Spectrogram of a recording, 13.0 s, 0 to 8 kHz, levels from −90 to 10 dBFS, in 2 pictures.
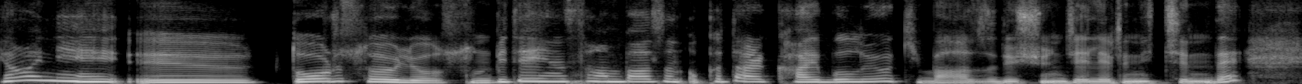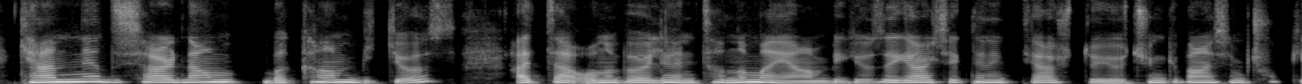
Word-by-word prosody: Yani, 300 Hz, -7 st, +4 dB
eee, 195 Hz, -2 st, +1 dB, 0.2 s
doğru 265 Hz, +3 st, +2 dB
söylüyorsun. 190 Hz, -9 st, -1 dB
Bir 230 Hz, -, +1 dB
de 285 Hz, -, 0 dB
insan 260 Hz, -1 st, +1 dB
bazen 255 Hz, 0 st, -2 dB
o -, -, -9 dB
kadar 250 Hz, -1 st, -4 dB
kayboluyor 235 Hz, +2 st, -2 dB
ki 250 Hz, -, -10 dB
bazı 150 Hz, -3 st, -7 dB
düşüncelerin 140 Hz, 0 st, -3 dB
içinde, 140 Hz, -, -3 dB, 0.4 s
kendine 225 Hz, +4 st, +6 dB
dışarıdan 210 Hz, +1 st, +1 dB
bakan 210 Hz, +2 st, +2 dB
bir 180 Hz, -, -10 dB
göz, 225 Hz, +11 st, -3 dB, 0.3 s
hatta 195 Hz, 0 st, +1 dB
onu, 185 Hz, 0 st, 0 dB
böyle, 185 Hz, +2 st, +1 dB
hani, 180 Hz, -3 st, +1 dB
tanımayan 185 Hz, -8 st, +2 dB
bir -, -, -6 dB
göze 175 Hz, +4 st, -2 dB
gerçekten 200 Hz, +1 st, -1 dB
ihtiyaç 190 Hz, 0 st, -4 dB
duyuyor. 135 Hz, -2 st, -4 dB
Çünkü 185 Hz, +9 st, -4 dB
ben 190 Hz, -1 st, 0 dB
şimdi 190 Hz, 0 st, -4 dB
çok 240 Hz, +1 st, -15 dB
200 Hz, 155 wpm, -18 LUFS, 185-240 Hz, 0.4 s, kendine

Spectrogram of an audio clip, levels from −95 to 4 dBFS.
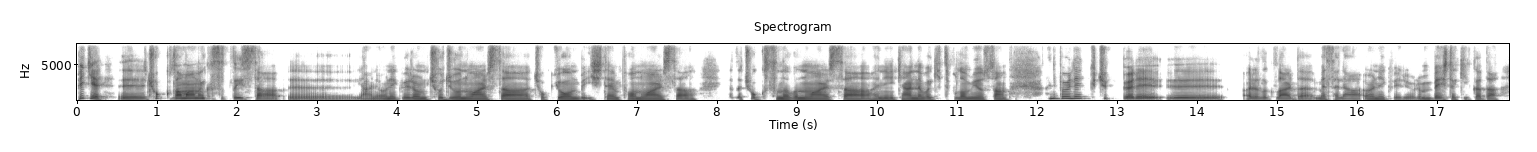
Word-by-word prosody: Peki, 295 Hz, -, +4 dB, 0.2 s
eee, 160 Hz, 0 st, +1 dB
çok 285 Hz, -, -2 dB
zamanın 205 Hz, 0 st, +7 dB
kısıtlıysa, 175 Hz, -4 st, -1 dB, 0.2 s
ııı, -, -, -5 dB, 0.4 s
yani, -, -, -6 dB
örnek 140 Hz, +2 st, -2 dB
veriyorum 140 Hz, 0 st, +1 dB
çocuğun 135 Hz, 0 st, 0 dB
varsa, 135 Hz, -1 st, +3 dB
çok 125 Hz, -, -8 dB
yoğun 130 Hz, +3 st, +2 dB
bir 135 Hz, -, -4 dB
iş 140 Hz, -, 0 dB
tempon 140 Hz, -2 st, -1 dB
varsa 130 Hz, -, +1 dB, 0.6 s
ya -, -, -20 dB
da -, -, -4 dB
çok -, -, -4 dB
sınavın 135 Hz, 0 st, +1 dB
varsa, 130 Hz, -, +3 dB
hani, 65 Hz, 0 st, -3 dB
kendine 130 Hz, +1 st, +3 dB
vakit 130 Hz, 0 st, -5 dB
bulamıyorsan, 140 Hz, -1 st, 0 dB, 0.5 s
hani, 250 Hz, -1 st, -1 dB
böyle, 255 Hz, +1 st, +2 dB
küçük, 255 Hz, 0 st, -5 dB
böyle, 115 Hz, 0 st, +4 dB
ııı, 95 Hz, -8 st, -1 dB, 0.3 s
aralıklarda 80 Hz, 0 st, -1 dB
mesela, -, -, -4 dB
örnek 130 Hz, 0 st, -3 dB
veriyorum 65 Hz, 0 st, -6 dB
5 145 Hz, 0 st, +2 dB
dakikada, 130 Hz, -, -3 dB
135 Hz, 125 wpm, -27 LUFS, 130-145 Hz, 0.6 s, zamanın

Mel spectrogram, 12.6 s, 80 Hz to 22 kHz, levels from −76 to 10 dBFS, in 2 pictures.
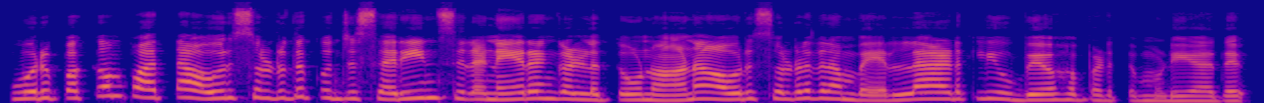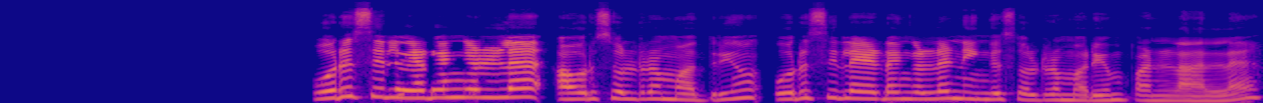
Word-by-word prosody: ஒரு 270 Hz, +1 st, +2 dB
பக்கம் 350 Hz, +7 st, -1 dB
பார்த்தா 300 Hz, 0 st, +1 dB
அவரு 270 Hz, +2 st, +1 dB
சொல்றது 285 Hz, +2 st, -3 dB
கொஞ்சம் 260 Hz, -3 st, -2 dB
சரின்னு 275 Hz, +5 st, +2 dB
சில 260 Hz, -, -2 dB
நேரங்கள்ல 245 Hz, -1 st, +2 dB
தோணும். 215 Hz, -2 st, -1 dB
ஆனா 245 Hz, +5 st, +2 dB
அவரு 235 Hz, +2 st, -1 dB
சொல்றத 260 Hz, +2 st, -3 dB
நம்ம 225 Hz, -4 st, -3 dB
எல்லா 225 Hz, +5 st, +2 dB
இடத்துலயும் 250 Hz, 0 st, -5 dB
உபயோகப்படுத்த 210 Hz, -3 st, -3 dB
முடியாது. 180 Hz, 0 st, -4 dB, 1.8 s
ஒரு 290 Hz, +4 st, +4 dB
சில 325 Hz, -2 st, +1 dB
இடங்கள்ல 310 Hz, +1 st, +4 dB, 0.3 s
அவர் 245 Hz, +1 st, 0 dB
சொல்ற 250 Hz, -1 st, -3 dB
மாதிரியும், 225 Hz, +7 st, -5 dB
ஒரு 245 Hz, +3 st, -2 dB
சில 285 Hz, -2 st, -4 dB
இடங்கள்ல 250 Hz, +1 st, 0 dB
நீங்க 235 Hz, -2 st, -2 dB
சொல்ற 210 Hz, -1 st, -5 dB
மாரியும் 200 Hz, +2 st, -5 dB
பண்ணலால்ல! 90 Hz, -, -4 dB
245 Hz, 145 wpm, -21 LUFS, 210-280 Hz, 1.8 s, ஒரு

